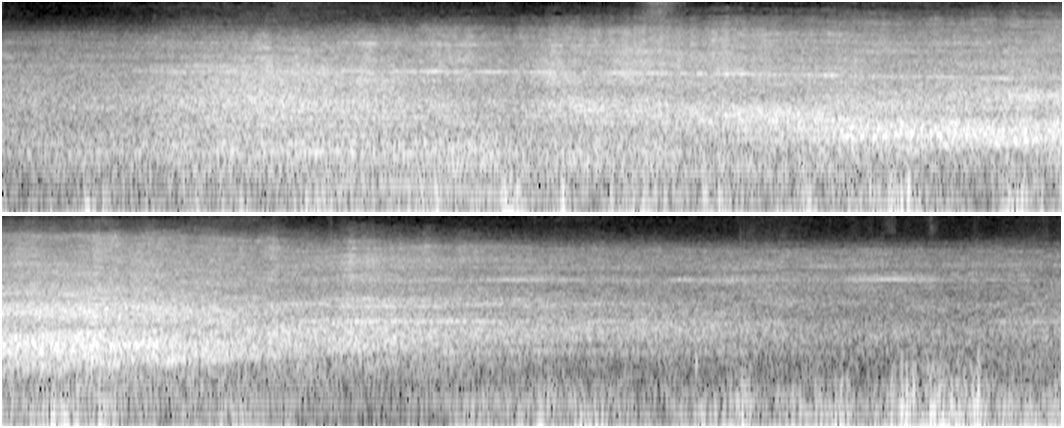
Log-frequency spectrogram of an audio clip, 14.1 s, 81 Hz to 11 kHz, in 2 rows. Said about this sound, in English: Right, Air France is inbound, A321s.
